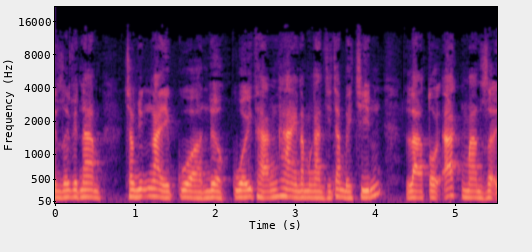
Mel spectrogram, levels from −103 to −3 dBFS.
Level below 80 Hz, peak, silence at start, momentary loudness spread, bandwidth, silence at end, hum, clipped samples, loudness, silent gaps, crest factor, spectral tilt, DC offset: -62 dBFS; -10 dBFS; 0 s; 4 LU; 13 kHz; 0 s; none; under 0.1%; -28 LUFS; none; 18 dB; -6.5 dB/octave; under 0.1%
